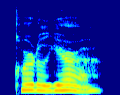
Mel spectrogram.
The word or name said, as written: cordillera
